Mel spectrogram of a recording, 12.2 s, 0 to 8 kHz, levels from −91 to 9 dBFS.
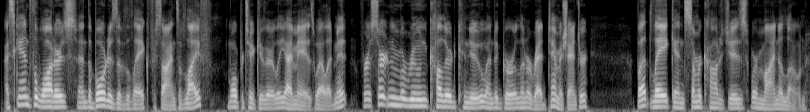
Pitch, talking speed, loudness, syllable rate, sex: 130 Hz, 205 wpm, -18 LUFS, 6.0 syllables/s, male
